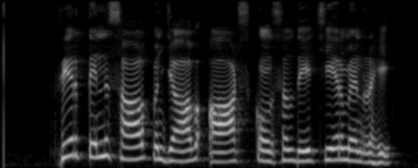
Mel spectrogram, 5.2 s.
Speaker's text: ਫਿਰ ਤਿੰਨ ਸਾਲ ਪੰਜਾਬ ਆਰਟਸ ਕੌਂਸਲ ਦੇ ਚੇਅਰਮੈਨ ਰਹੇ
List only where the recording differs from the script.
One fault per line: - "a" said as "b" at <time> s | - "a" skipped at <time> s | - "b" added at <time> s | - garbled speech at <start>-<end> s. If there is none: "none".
none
